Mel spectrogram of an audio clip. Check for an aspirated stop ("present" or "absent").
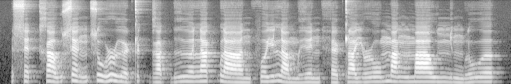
absent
